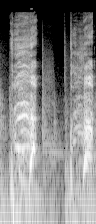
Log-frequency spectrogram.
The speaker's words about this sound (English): And it's just, you just hear some more coughing.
